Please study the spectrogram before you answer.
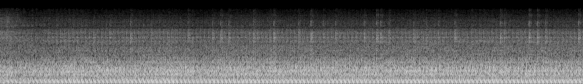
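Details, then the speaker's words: Lawn Boy self-propelled push mower after fitting a new carburetor, which replaced a leaky one with bad seals: steady, even single-cylinder putter at constant speed, no misses, surging or knocks; runs as it should. "all right so the killer is fixed on it carb runs good"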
